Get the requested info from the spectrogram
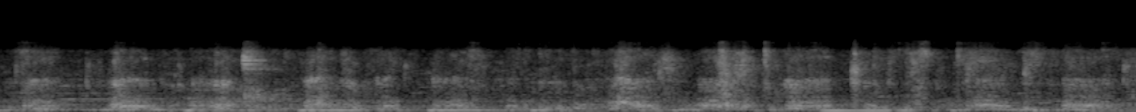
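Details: Two Bull Terrier puppies playing together, giving low rumbling growls and short whimpering yips in irregular bursts, with scuffling throughout.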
